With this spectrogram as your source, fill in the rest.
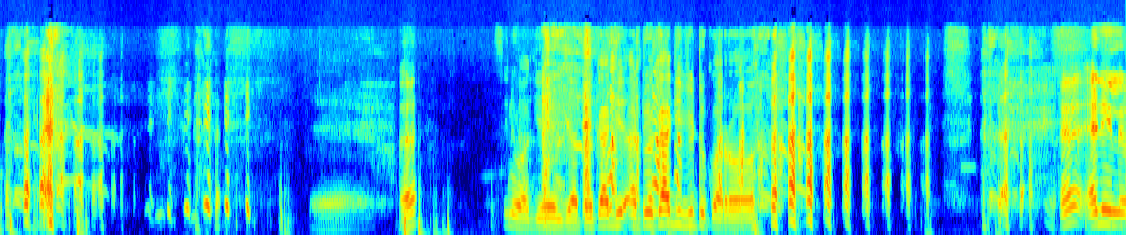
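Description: A young man laughs loudly into a microphone, close by.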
